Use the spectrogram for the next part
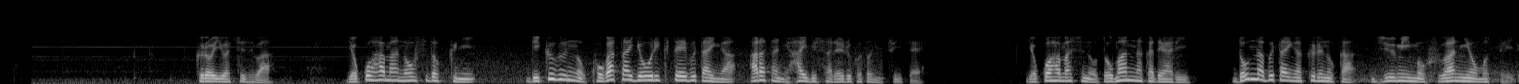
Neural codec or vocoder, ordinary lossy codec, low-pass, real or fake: none; none; 3.6 kHz; real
